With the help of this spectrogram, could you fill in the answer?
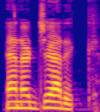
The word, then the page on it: energetic: American English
